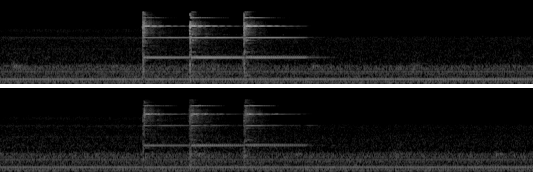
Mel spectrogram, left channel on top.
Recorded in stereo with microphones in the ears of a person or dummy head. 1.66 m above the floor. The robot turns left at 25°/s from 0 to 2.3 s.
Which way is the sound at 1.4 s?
70° left (ahead or behind).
